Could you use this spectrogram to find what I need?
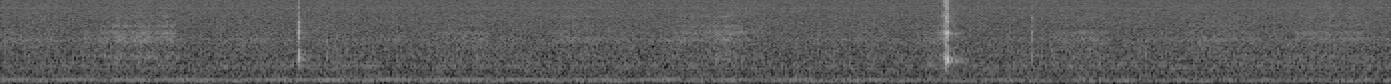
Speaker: Hi! Hi there! How are you? Do you have the hiccups?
